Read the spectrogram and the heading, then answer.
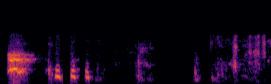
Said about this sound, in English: My dog is just going, of course, I close the door and she runs away.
